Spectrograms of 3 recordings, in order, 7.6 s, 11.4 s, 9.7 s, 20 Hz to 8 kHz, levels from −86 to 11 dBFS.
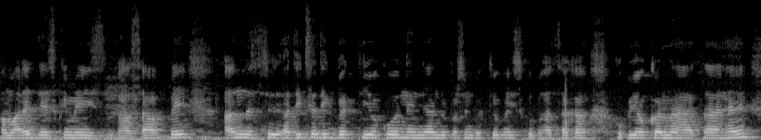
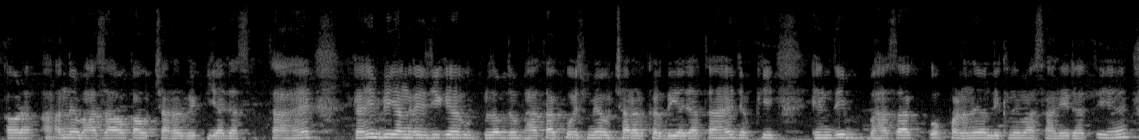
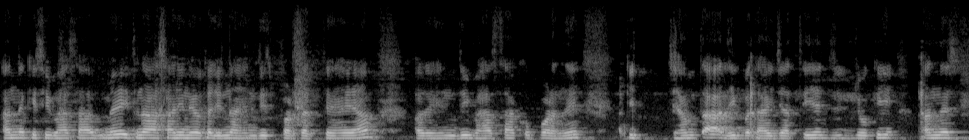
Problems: background sounds at intervals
